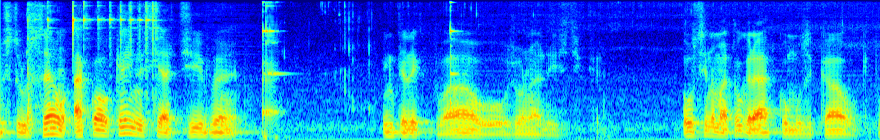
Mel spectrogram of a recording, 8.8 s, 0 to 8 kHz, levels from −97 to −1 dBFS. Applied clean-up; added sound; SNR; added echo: none; Chink, clink / Liquid; 13 dB; none.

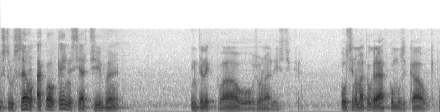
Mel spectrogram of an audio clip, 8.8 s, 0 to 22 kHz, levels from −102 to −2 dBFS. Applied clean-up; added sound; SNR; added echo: none; none; none; none.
